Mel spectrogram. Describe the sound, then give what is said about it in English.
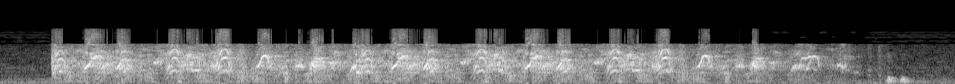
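A dog yips, barks and whimpers almost nonstop for about eight seconds, loud, with excited overlapping cries before falling quiet near the end. “So look at the dog is licking it.”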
